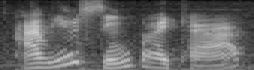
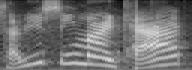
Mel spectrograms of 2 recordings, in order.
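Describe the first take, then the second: First: Very slow, drawn-out old-man impression in a changed voice; old man's voice. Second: Much higher and slower, loud old-man impression; old man's voice. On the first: Doing the old neighbor asking about his cat, very slow. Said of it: "I swear that's the way he talks". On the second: Retelling the old neighbor asking about his cat, high and slow. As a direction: ask it like the doddering old neighbor. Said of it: "this is the way he talks".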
